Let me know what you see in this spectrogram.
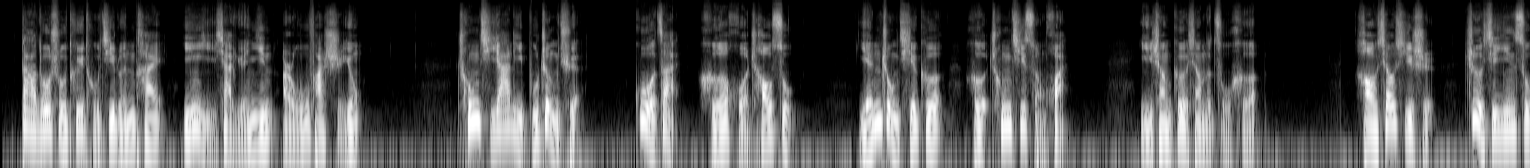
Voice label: chinese mandarin e-learning

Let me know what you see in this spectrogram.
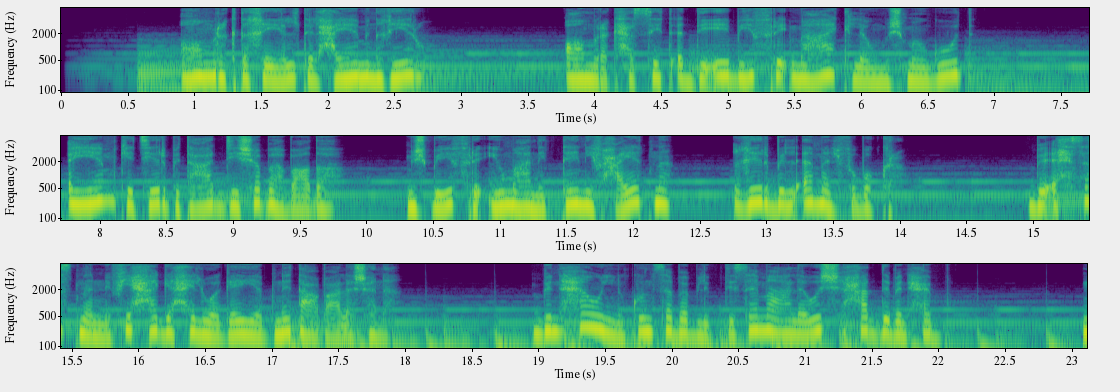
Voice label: arabic promos

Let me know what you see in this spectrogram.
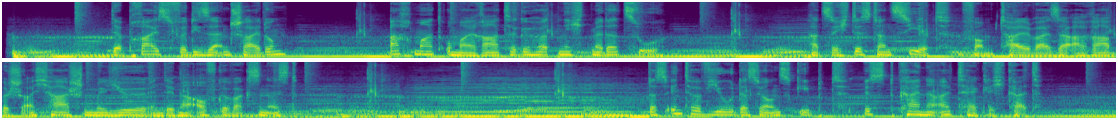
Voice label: german documentaries

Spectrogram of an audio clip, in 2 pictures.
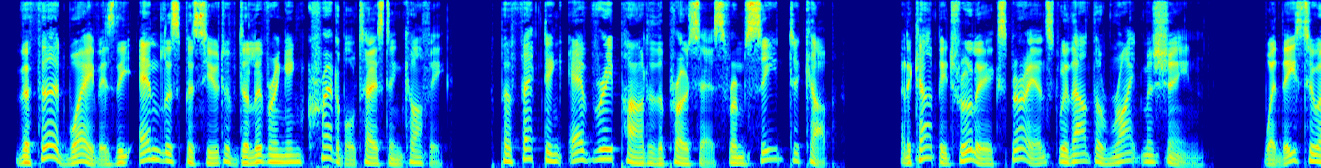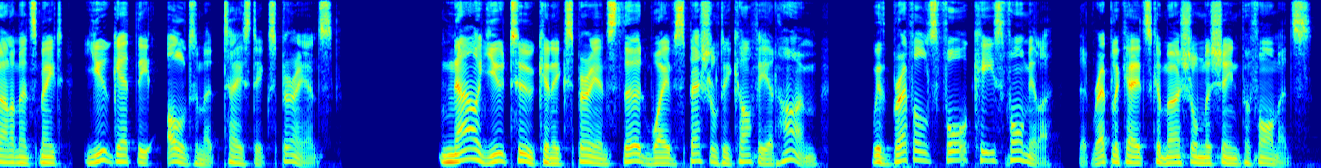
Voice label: english australian commercial

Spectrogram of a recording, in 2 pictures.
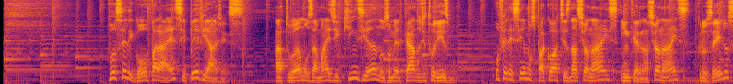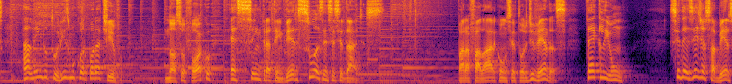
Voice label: Portuguese Brazilian ivr

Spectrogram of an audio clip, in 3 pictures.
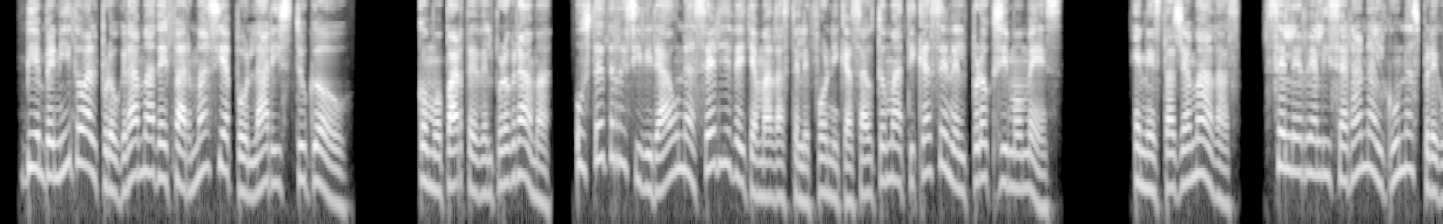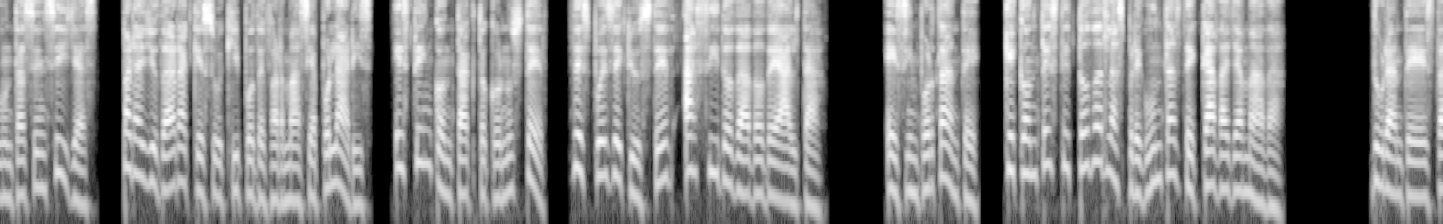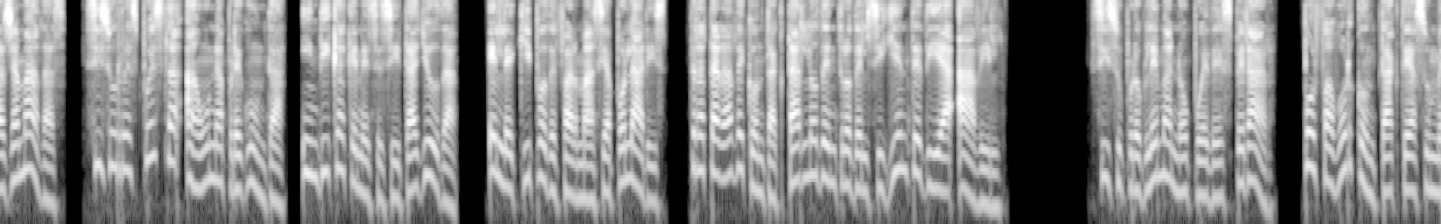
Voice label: IVR; Polaris

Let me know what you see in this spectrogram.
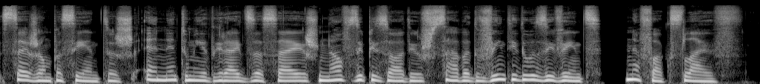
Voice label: portuguese tv shows

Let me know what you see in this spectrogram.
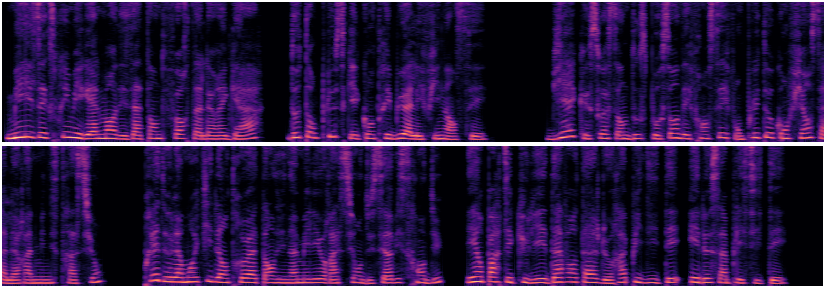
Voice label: french corporate videos

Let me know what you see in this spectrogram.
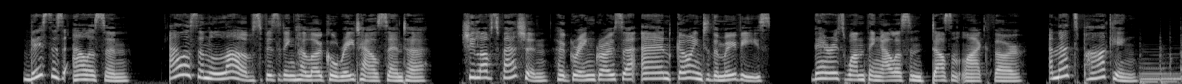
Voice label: english australian animation

